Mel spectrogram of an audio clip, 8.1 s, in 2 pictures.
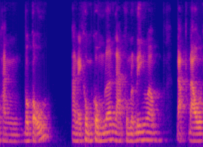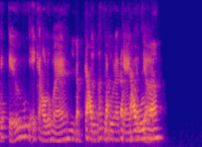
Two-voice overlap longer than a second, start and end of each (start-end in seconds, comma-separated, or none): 5.4-7.2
